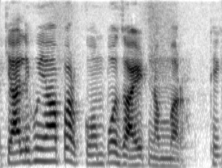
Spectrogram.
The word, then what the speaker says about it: composite: अब हाँ, आप कहेंगे कंपोजिट, देखो सही प्रोनाउंसिएशन कंपोजिट नहीं है, कॉम्पोजाइट बोला जाएगा, ठीक है, कॉम्पोजाइट नंबर।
